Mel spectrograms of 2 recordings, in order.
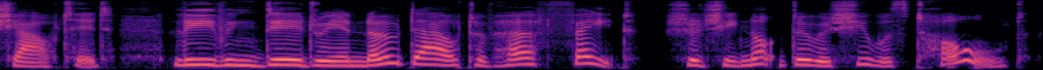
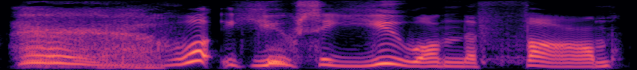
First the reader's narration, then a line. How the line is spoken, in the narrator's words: Sammy growled, thinking him a waste of time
